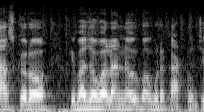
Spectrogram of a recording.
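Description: Speech only: a man talking in a fairly flat, even-pitched voice.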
